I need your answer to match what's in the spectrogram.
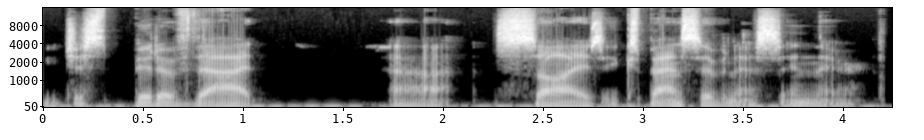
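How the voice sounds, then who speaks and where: A very tired man giving a casual music software walkthrough, speaking haltingly with slightly slurred words. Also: very deep voice, fairly even intonation, creaky, very noisy.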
